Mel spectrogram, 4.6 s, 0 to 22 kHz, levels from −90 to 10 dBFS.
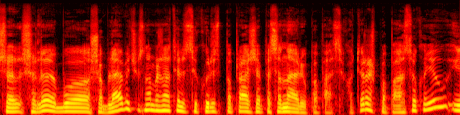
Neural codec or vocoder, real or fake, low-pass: none; real; 19.8 kHz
